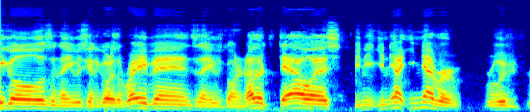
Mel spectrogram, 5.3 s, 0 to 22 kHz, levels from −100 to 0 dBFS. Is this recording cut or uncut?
cut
